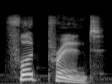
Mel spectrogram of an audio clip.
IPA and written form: ˈfʊtprɪnt (footprint)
